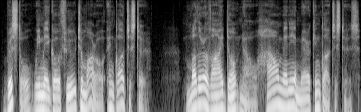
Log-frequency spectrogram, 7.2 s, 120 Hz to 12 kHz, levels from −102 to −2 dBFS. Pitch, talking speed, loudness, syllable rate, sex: 115 Hz, 150 wpm, -17 LUFS, 4.6 syllables/s, male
